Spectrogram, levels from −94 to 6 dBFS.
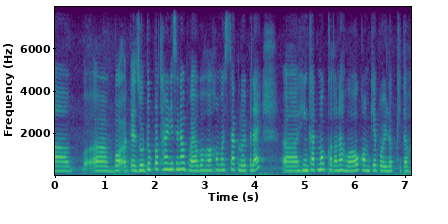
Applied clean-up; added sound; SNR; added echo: none; none; none; none.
